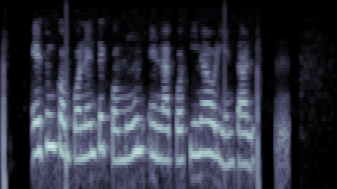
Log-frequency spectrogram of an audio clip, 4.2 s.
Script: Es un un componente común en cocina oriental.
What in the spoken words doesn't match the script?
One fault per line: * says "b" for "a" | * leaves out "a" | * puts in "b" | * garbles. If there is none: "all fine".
* leaves out "un"
* puts in "la"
